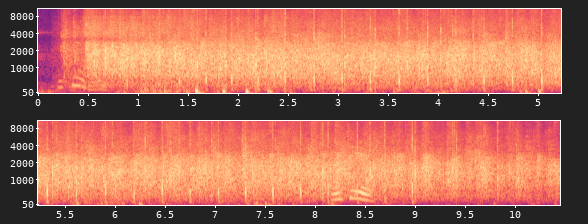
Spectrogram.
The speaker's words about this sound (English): Let's give our moderator and our panelists another round of applause for being with us tonight,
